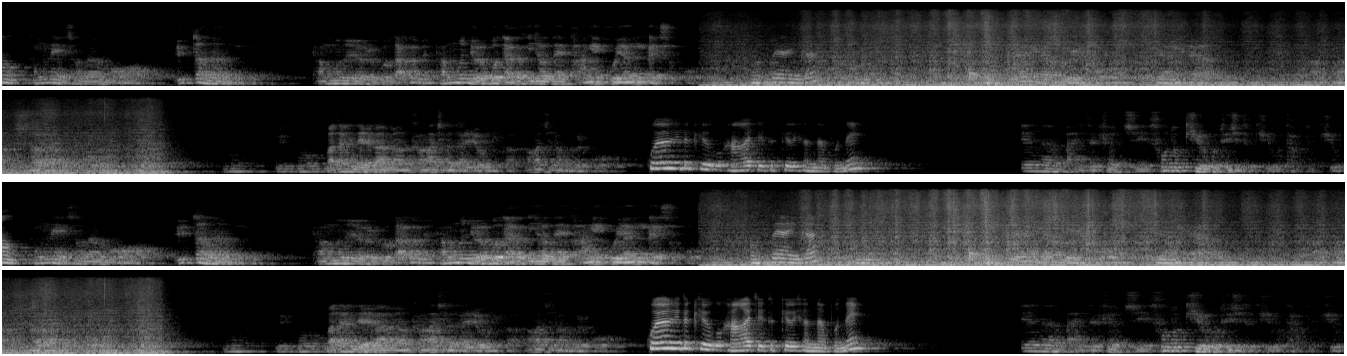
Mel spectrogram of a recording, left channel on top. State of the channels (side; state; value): left; quieter; 3.4 dB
